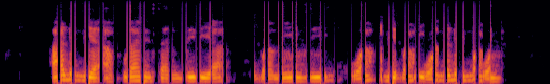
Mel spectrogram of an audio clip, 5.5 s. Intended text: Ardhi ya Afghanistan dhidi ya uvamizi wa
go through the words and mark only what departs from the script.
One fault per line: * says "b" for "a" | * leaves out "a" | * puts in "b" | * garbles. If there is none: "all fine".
* garbles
